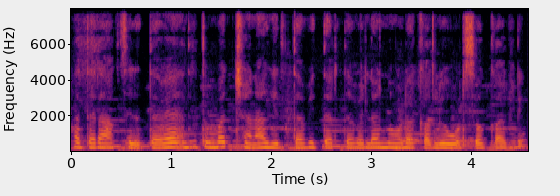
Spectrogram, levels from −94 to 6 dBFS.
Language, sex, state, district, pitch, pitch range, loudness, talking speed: Kannada, male, Karnataka, Mysore, 240 Hz, 235-255 Hz, -28 LUFS, 170 wpm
